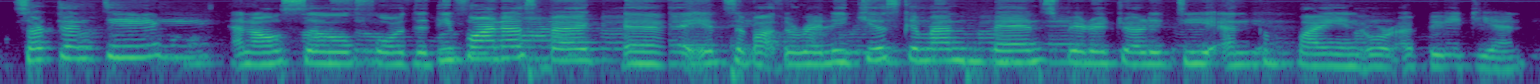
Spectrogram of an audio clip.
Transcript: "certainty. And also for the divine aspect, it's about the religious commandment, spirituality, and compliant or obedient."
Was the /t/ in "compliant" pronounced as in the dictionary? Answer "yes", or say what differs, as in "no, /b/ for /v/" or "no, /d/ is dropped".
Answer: no, /t/ is dropped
